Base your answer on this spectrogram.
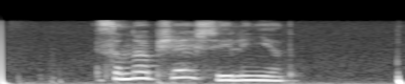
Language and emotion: Russian, neutral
